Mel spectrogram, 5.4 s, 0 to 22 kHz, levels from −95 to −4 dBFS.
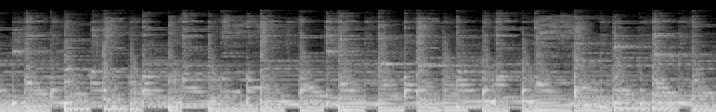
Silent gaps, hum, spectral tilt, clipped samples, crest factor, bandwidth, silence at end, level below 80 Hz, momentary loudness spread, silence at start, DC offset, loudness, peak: none; none; -6.5 dB/octave; under 0.1%; 16 dB; 14 kHz; 0 s; -26 dBFS; 2 LU; 0 s; under 0.1%; -20 LUFS; -2 dBFS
